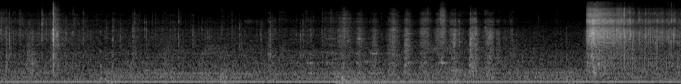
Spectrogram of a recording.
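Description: Eggs sizzle in rings in a frying pan with a steady low crackle and hiss, close by, and a sharper burst of sizzling near the end.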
